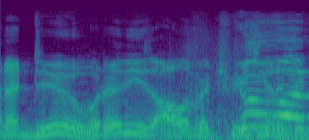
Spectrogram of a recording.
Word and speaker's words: Oliver Tree: And I'm not saying Oliver Three. I'm saying Oliver Tree. Oliver Tree. Yep, because that's how we pronounce it.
